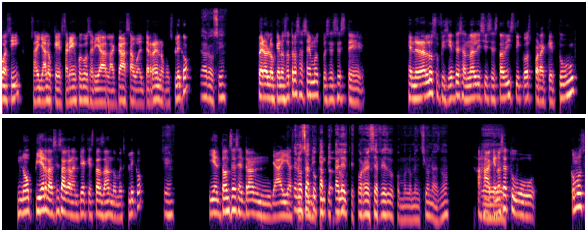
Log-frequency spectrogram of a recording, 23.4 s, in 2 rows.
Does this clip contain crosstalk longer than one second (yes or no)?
yes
